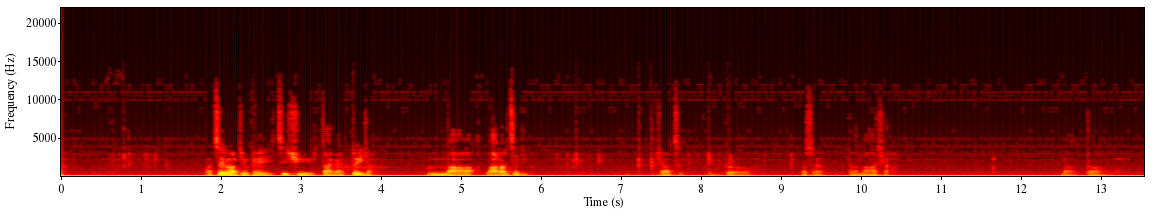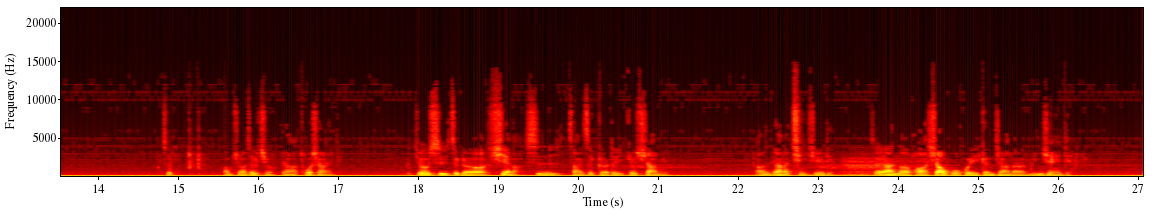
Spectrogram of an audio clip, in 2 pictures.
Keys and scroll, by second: 1.1 w, 6.6 1, 15.2 F5, 26.3-27.0 typing.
